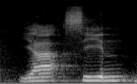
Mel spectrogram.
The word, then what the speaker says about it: Ya Sin: Jadi bacanya itu sesuai dengan huruf hurufnya utuh ya jadi nggak kita baca ha kok nggak ha ain kof gitu ya. Ya sin bukan sa si su bukan.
